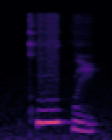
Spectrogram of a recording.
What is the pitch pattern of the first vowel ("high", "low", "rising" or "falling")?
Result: high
